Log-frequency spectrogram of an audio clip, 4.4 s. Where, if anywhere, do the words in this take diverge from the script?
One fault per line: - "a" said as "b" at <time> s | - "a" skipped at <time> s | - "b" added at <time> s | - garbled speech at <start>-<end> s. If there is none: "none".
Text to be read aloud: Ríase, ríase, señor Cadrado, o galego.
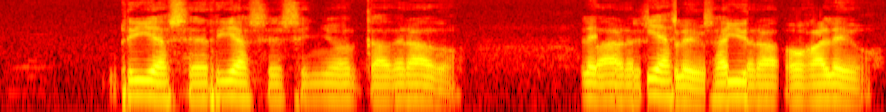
- garbled speech at 2.9-3.9 s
